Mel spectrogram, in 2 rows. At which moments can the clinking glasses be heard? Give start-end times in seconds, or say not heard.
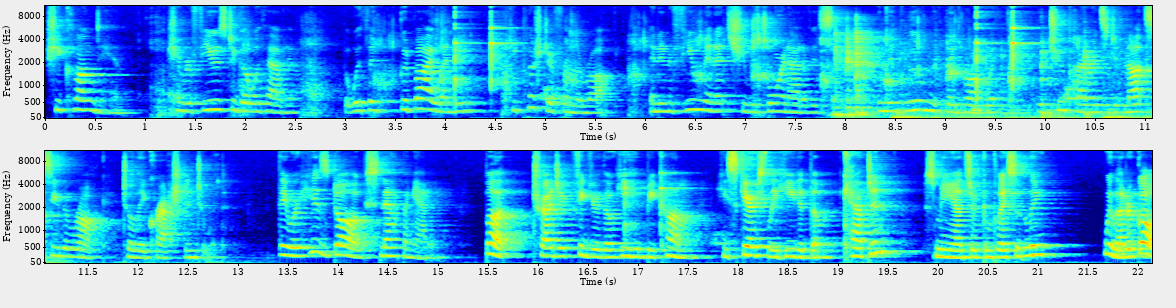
4.0-5.2, 9.3-10.4, 16.9-17.9.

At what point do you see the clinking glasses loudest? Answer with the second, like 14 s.
10 s.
